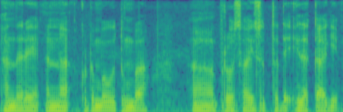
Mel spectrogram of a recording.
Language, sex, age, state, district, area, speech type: Kannada, male, 30-45, Karnataka, Udupi, rural, spontaneous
